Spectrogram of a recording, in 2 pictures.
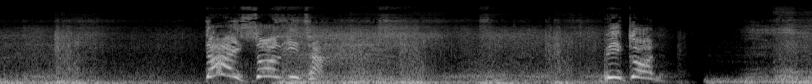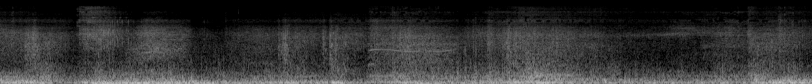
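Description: Magic energy blasts crackle and boom.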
